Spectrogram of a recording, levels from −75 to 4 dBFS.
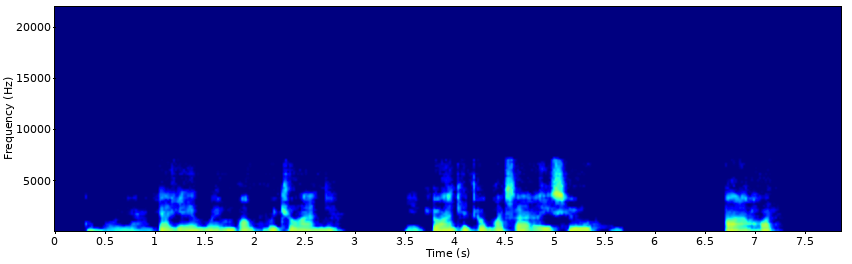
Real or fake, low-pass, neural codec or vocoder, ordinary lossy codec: fake; 7.2 kHz; codec, 24 kHz, 1 kbps, SNAC; MP3, 48 kbps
